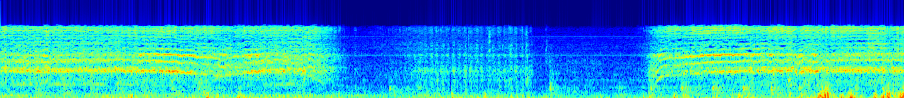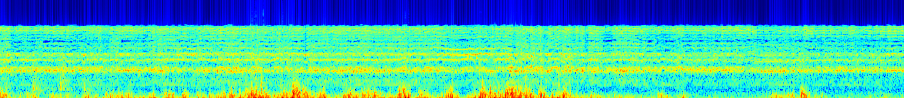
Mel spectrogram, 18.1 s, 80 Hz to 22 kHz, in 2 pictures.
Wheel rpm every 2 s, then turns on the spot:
160, 90, 20, 90, 160, 160, 160, 160, 160.
4-6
